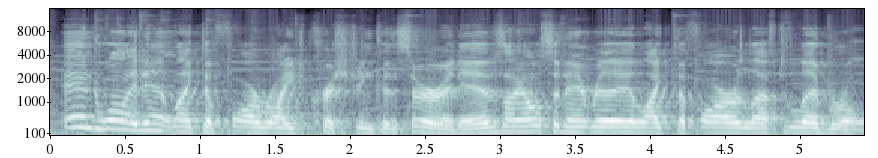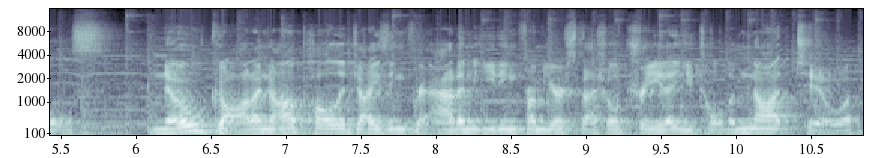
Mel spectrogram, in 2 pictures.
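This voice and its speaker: A man reads scripted opinion commentary in a nasally voice with a middling pitch. The sound is roomy, picked up on a gaming headset, with music playing underneath. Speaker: video commentator.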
